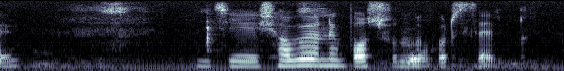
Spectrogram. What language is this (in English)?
Bangla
